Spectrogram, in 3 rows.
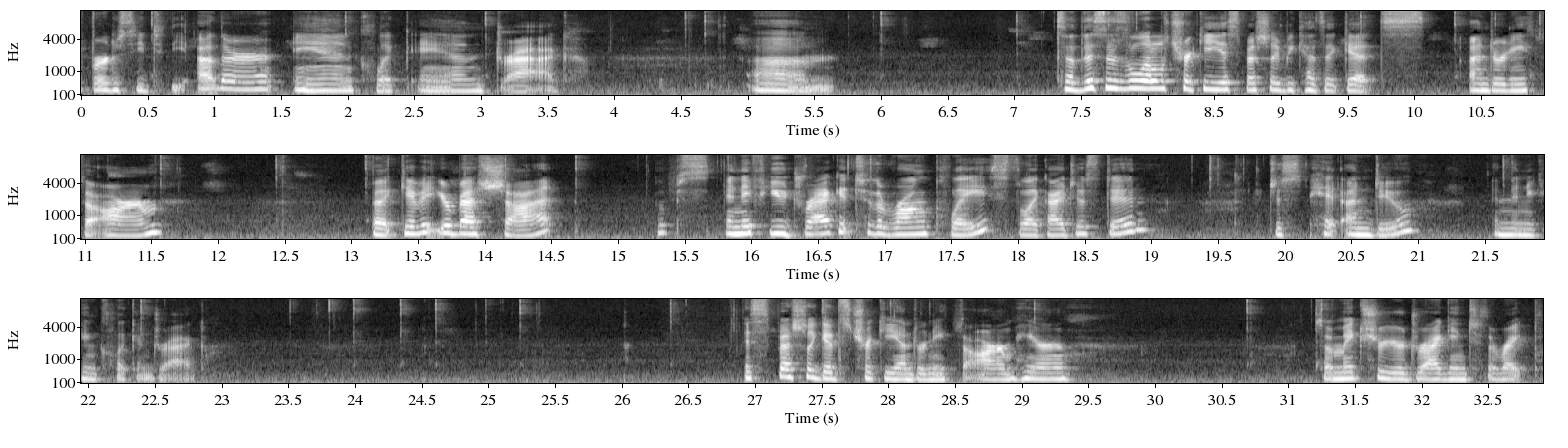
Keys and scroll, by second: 19.9 super+z.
